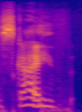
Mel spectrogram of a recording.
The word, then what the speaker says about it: scythe: bit, she takes a scythe. Is that how you pronounce it? Scythe, I think. Scythe. Okay. Unnecessary letters again.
